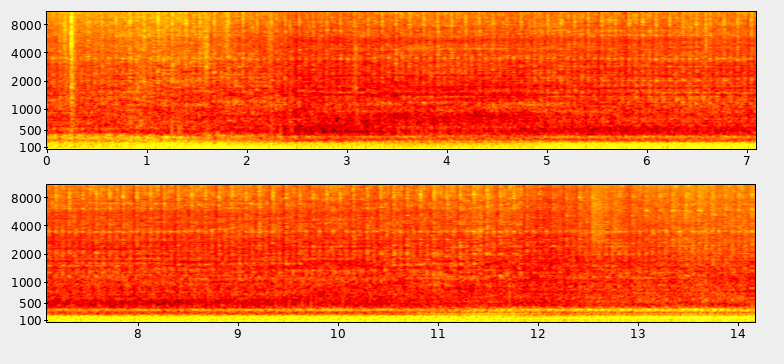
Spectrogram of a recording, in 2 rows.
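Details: Nissan RB25DET engine idling: loose, deep knock a few times a second under the exhaust note; rod knock.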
